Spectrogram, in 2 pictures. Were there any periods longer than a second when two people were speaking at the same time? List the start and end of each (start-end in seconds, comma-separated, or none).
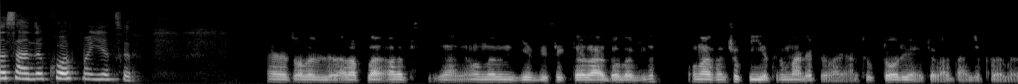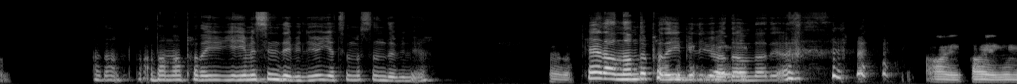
16.5-17.7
